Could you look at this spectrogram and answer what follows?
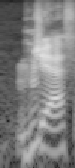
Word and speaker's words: Geoff: depth to it Geoff Johns I say you pronounce his name right yeah Jeff okay yeah I really liked his writing he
